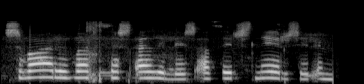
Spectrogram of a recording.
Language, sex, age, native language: Icelandic, female, 11, Icelandic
